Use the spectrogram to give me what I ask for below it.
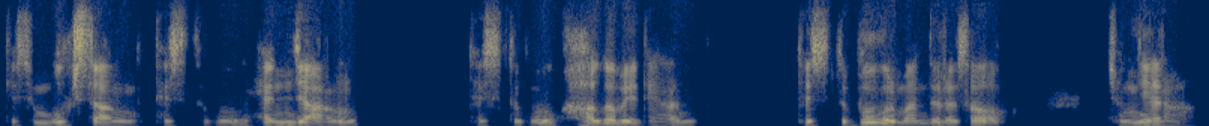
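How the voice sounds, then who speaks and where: A man's voice: medium pitch, moderate pace, a little mellow, no room sound. A male campus ministry pastor, preaching conversationally with sudden bursts of emphasis. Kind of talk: sermon. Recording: dull dry lo-fi recording.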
